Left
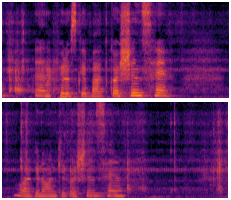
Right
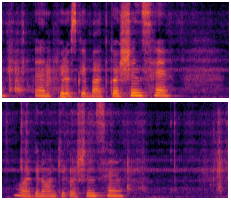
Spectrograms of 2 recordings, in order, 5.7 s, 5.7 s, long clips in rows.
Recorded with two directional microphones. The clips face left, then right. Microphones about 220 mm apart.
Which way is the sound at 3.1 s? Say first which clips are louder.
Right 3 dB; 50° right (ahead or behind).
